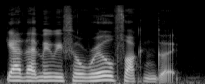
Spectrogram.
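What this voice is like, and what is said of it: Sarcastic tone. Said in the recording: “That was sarcasm.”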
